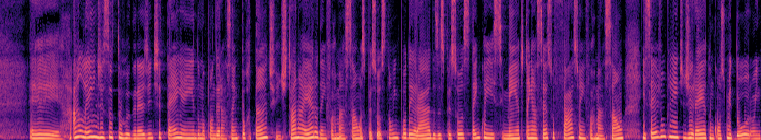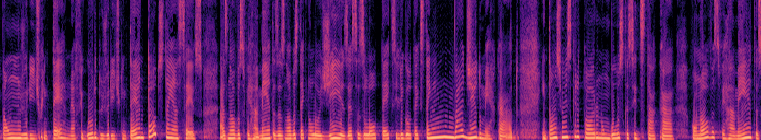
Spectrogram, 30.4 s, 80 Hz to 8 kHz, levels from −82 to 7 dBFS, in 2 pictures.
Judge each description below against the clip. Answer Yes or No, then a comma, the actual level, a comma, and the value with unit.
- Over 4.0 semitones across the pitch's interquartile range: No, average, 3.0 semitones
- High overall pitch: Yes, high, 220 Hz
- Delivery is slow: No, average, 155 wpm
